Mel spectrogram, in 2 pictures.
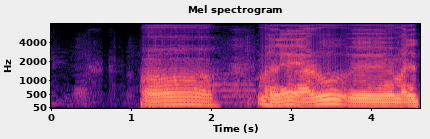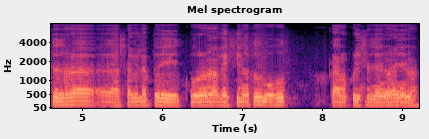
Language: Assamese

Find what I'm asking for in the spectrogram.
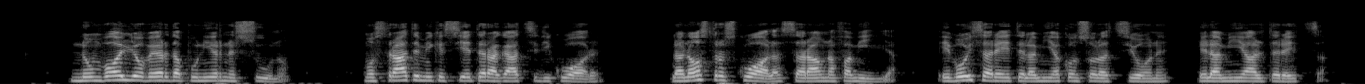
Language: Italian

